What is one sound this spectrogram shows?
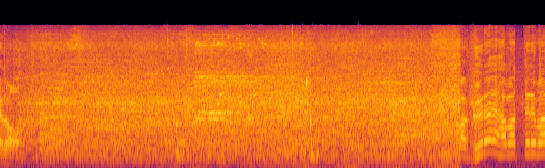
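A slot machine plays loud electronic music and jingles.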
